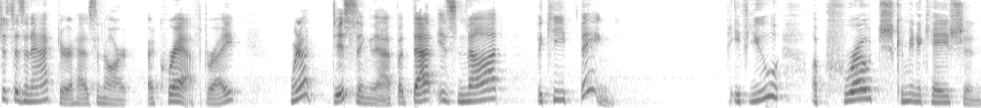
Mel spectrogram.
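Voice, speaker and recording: This woman's voice sits at a medium pitch with vocal fry. She speaks at a fairly slow pace, and her pitch swings very widely. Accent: American. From United States. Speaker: voice coach and broadcaster. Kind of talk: interview conversation.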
